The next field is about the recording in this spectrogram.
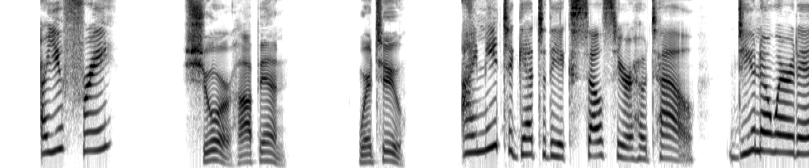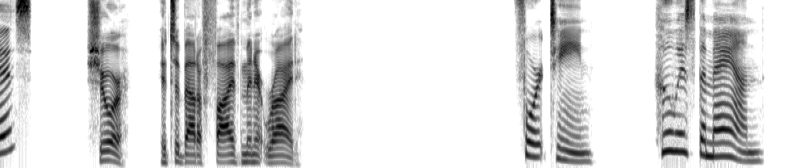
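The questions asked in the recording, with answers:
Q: Who is the man?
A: A taxi driver.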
